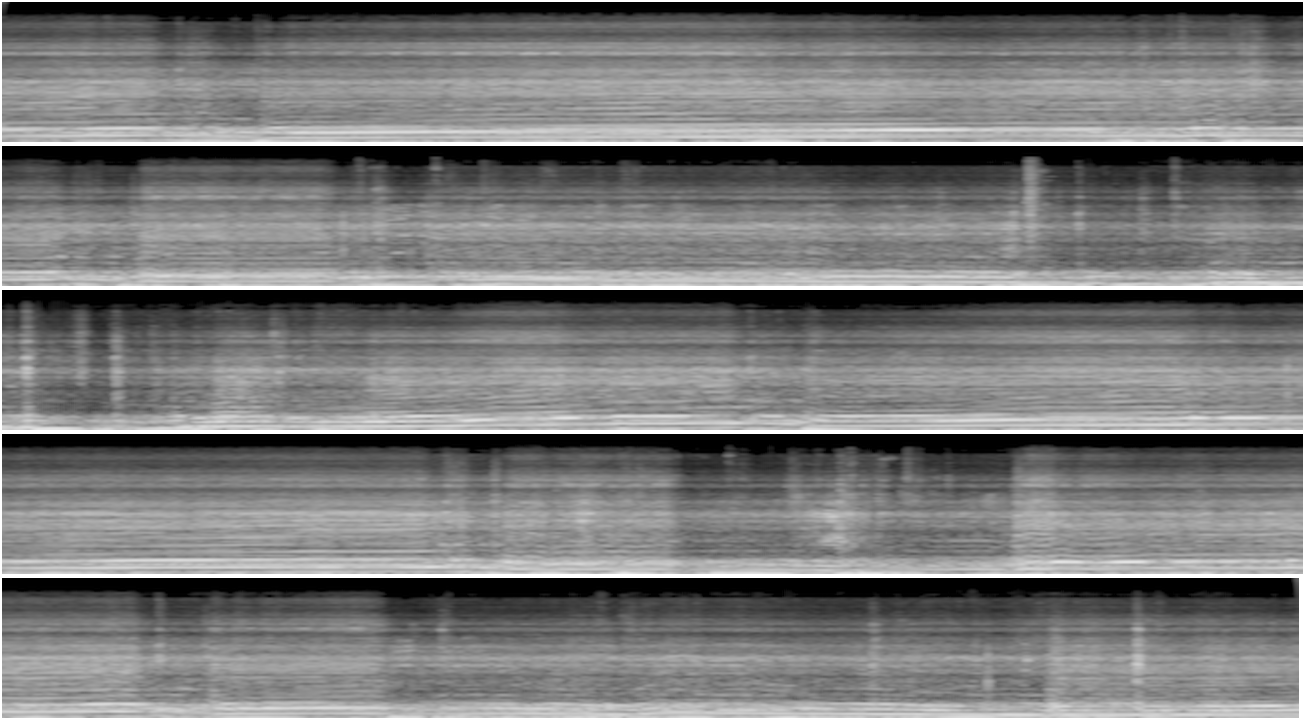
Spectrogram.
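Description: Renault Clio Sport rally car's four-cylinder engine, heard from inside the cabin at full stage pace. The revs climb and drop sharply over and over with quick gear changes. Near the middle the revs fall away for a few seconds before the engine pulls hard again.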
